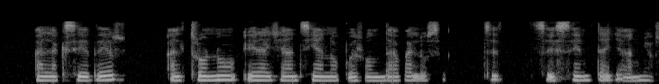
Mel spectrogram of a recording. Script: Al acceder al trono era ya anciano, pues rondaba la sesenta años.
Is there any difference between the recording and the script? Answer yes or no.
yes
